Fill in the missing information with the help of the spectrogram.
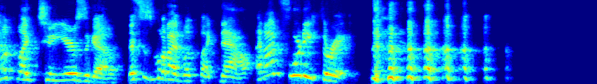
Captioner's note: laughing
